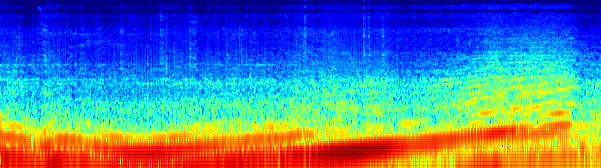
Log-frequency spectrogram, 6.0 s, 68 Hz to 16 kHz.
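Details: VR6 in a swapped 1984 Volkswagen Rabbit GTI runs smoothly, pitch rising and falling evenly with revs, no knocks or misses, after a fuel system rework; no leaks, healthy.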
